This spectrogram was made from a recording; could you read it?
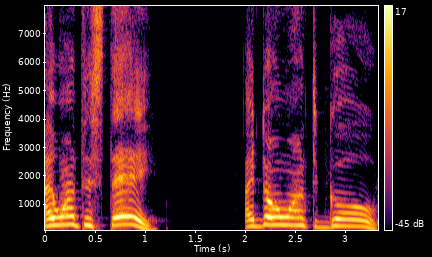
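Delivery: really bad put-on Jamaican accent, high and slow. The speaker voices a woman as imagined in their head: terrible jamaican accent. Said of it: "am I making her Jamaican?".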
